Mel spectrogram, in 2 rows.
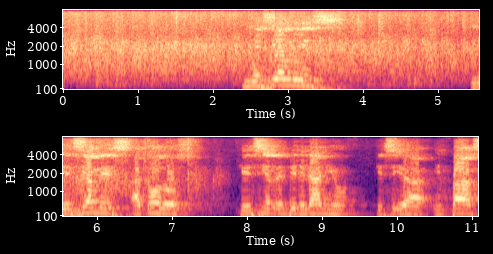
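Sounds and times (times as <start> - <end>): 
audience applause: 0.0 - 6.7
speech: 2.4 - 3.6, 5.4 - 7.2, 7.9 - 11.0.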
